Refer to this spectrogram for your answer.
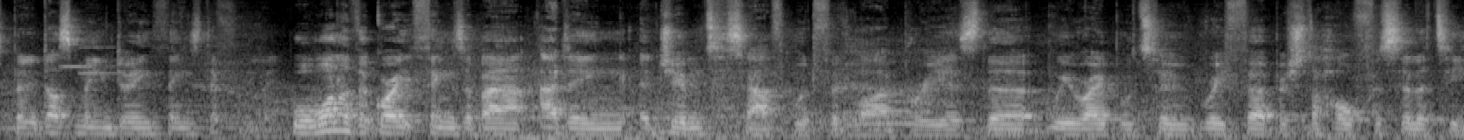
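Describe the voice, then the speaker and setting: Council official, male, lowish voice, echoey room, crowd chatter behind. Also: noisy background. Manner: confident, polished official talk. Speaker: council spokesman. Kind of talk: interview.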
